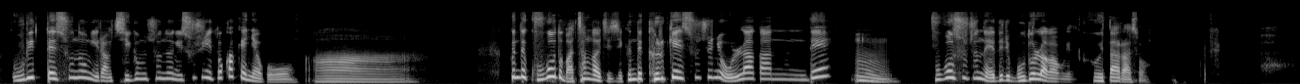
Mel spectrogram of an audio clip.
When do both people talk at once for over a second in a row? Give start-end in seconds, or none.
none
